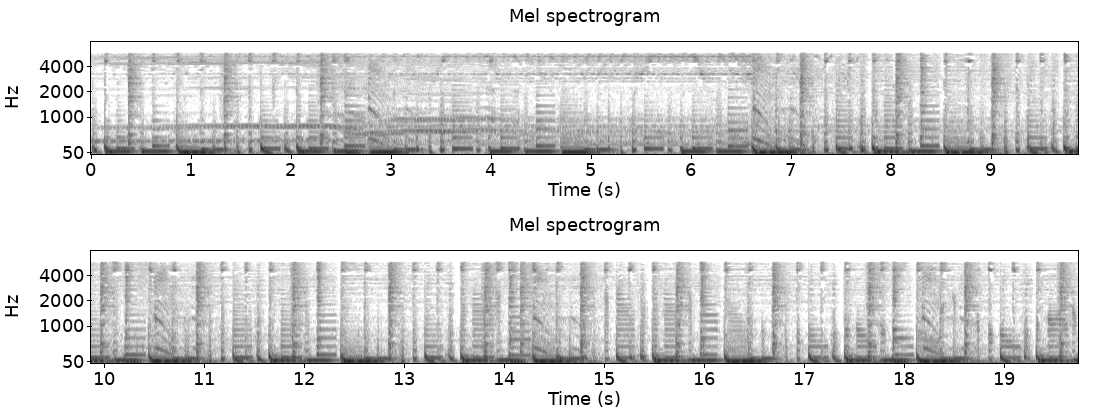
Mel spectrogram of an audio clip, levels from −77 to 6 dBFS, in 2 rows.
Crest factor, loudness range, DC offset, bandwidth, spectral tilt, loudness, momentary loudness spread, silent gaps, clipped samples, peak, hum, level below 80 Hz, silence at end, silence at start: 14 dB; 2 LU; under 0.1%; 6 kHz; -7 dB/octave; -22 LUFS; 8 LU; none; under 0.1%; -6 dBFS; none; -22 dBFS; 0 s; 0 s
